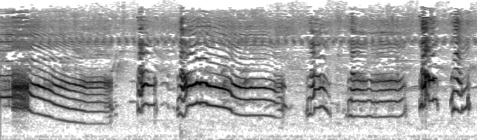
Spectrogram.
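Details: A German Shepherd puppy gives loud, clear howling whines: a long falling cry, then a run of shorter wavering yelps and drawn-out howls, some rising and dipping, with brief silences between them.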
